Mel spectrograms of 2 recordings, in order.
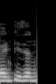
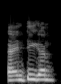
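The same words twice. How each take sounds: First: एंटीगन said with z for g, "an-ti-zan"; the variant of एंटीगन some people use, "antizan"; alternative z pronunciation. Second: एंटीगन with a hard g, "an-ti-gan"; hard g variant. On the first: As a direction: turn the ग of एंटीगन into a z sound. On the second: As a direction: say एंटीगन with a g as in "gun". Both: Shown as a demonstration. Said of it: "कुछ लोग एंटीगन भी बोलते हैं".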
